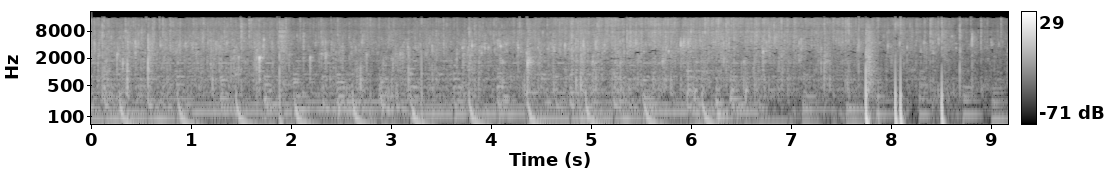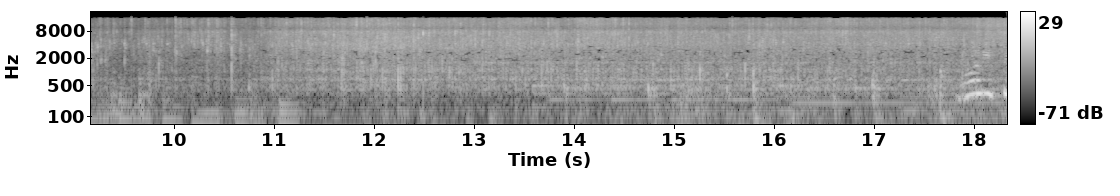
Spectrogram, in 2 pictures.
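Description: Chopped onion, curry leaves and green chillies sizzling in hot oil in a nonstick wok, with frequent sharp crackles and pops, most of them in the first half. A wooden spatula stirs them near the end.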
